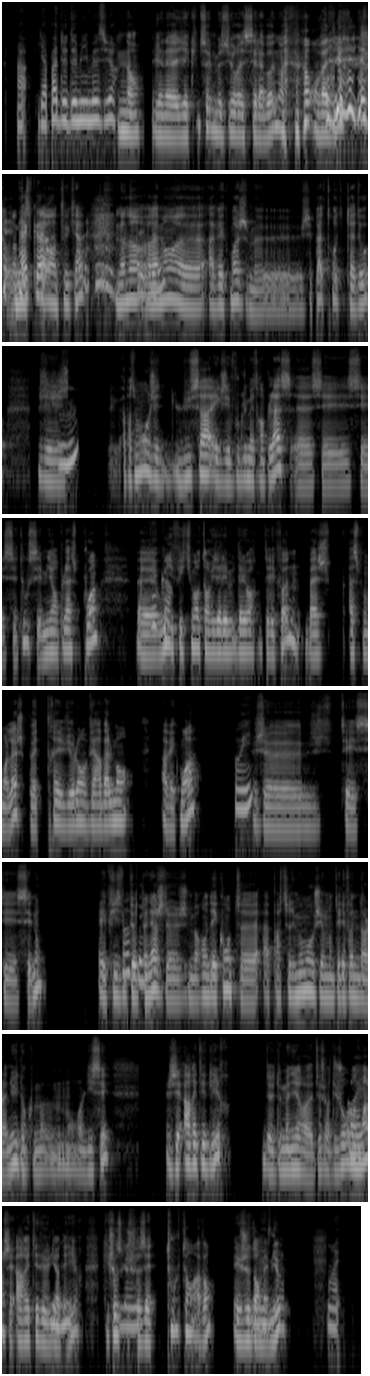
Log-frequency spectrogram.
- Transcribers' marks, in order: laugh; chuckle
- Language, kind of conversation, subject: French, podcast, Quelles règles t’imposes-tu concernant les écrans avant de dormir, et que fais-tu concrètement ?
